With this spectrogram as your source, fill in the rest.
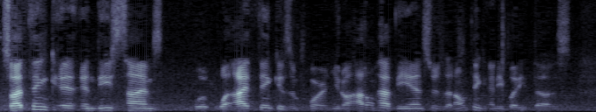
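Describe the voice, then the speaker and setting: A man with an American accent speaks very fast in a bright, sharp tone at a fairly high pitch with fairly even intonation. His loudness swings widely, and the sound is dry and close with no echo. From US Northeast (Elizabeth, New Jersey). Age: 30s. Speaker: artist. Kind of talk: interview. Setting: video call. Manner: halting.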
